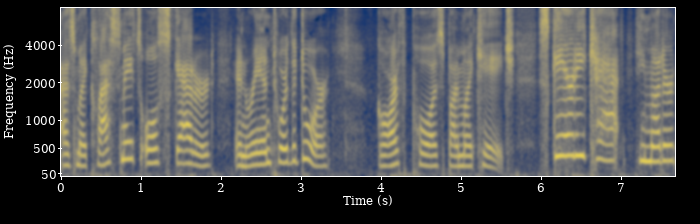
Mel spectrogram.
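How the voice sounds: Lively intonation comes through here. The delivery is a natural reading voice.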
